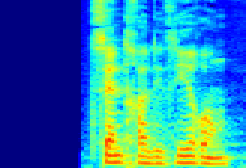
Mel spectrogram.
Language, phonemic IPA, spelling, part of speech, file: German, /ˌt͡sɛntʁaliˈziːʁʊŋ/, Zentralisierung, noun, De-Zentralisierung.wav
- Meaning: centralization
